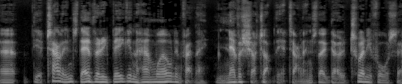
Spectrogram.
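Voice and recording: At a fairly quick pace, a man speaks with a fairly low pitch, ordinary pitch variation and a fairly bright tone.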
